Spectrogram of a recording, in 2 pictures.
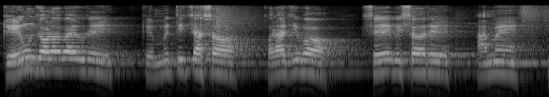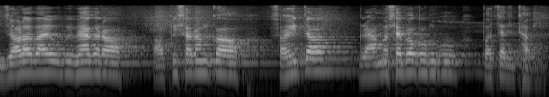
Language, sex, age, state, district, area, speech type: Odia, male, 60+, Odisha, Dhenkanal, rural, spontaneous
